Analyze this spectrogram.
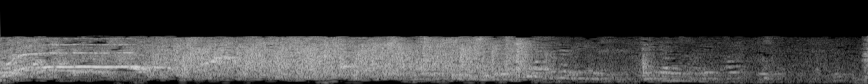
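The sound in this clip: Audience applause and cheering welcoming a speaker at a sobriety meeting: dense clapping with whoops and voices for about five seconds, then thinning out into quieter, scattered sounds.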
